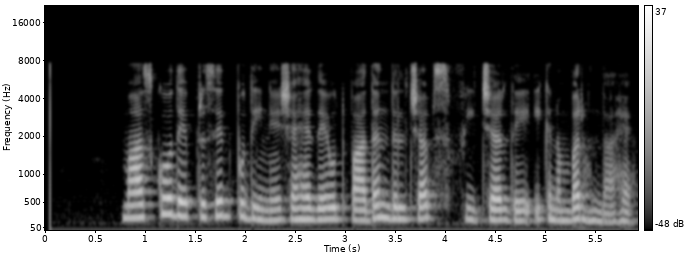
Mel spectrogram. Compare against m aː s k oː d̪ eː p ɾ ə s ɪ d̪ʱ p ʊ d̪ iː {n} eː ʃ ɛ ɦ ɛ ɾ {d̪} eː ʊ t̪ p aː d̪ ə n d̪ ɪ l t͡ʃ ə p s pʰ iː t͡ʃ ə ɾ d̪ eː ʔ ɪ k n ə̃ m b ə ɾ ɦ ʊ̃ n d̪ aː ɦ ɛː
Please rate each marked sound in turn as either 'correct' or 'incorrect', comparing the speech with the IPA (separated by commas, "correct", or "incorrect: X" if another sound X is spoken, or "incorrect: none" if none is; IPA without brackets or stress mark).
correct, correct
